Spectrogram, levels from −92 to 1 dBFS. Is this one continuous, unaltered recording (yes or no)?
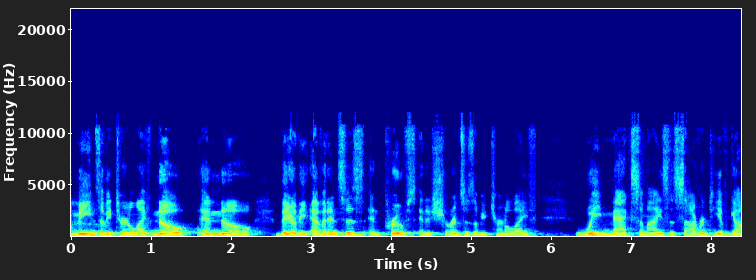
no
